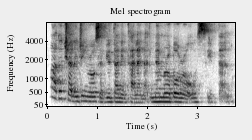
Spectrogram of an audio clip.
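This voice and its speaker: A woman hosting an interview, asking questions and giving soft, short affirmations. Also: deep voice, quick pace. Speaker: interviewer host. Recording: echoey room with faint noise.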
